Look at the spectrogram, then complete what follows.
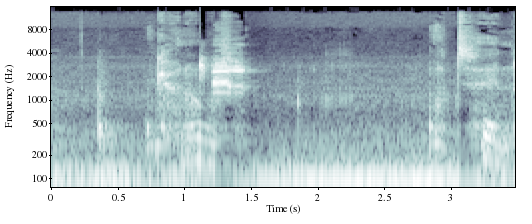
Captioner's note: device vocalising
